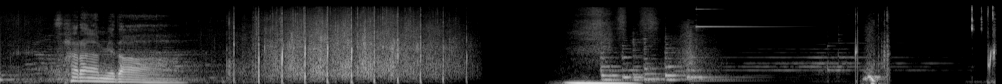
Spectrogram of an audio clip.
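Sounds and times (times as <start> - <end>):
audience applauding: 2.3 - 4.9.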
